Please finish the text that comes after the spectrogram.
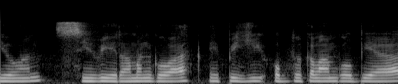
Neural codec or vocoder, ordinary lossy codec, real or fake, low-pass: codec, 16 kHz, 1.1 kbps, Voila-Tokenizer; none; fake; none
